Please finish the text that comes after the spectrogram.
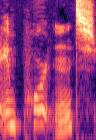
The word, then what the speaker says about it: important: important so the word important means something that we need to consider carefully yes the pronunciation of this word that first T is actually reduced it sounds more like a D in fast speech water is important to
